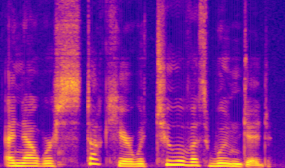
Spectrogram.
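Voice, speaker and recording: Woman voicing a huge, gruff, growling man. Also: on the low side, sing-song, unhurried, a little mellow, dry recording. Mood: gruff, menacing. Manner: growling, grumbling. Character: huge, hairy, gruff man with murderous temper.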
